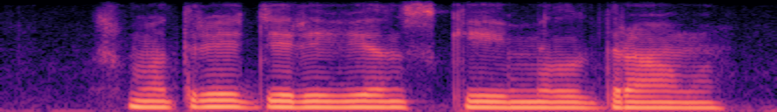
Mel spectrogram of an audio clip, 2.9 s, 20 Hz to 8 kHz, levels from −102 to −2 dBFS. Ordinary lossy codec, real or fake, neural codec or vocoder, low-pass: Opus, 16 kbps; real; none; 7.2 kHz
